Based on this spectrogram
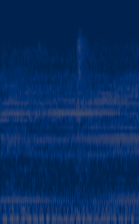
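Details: Spirit Halloween possessed pumpkin animatronic, plugged in: it talks but won't move; low steady motor hum spinning freely with no load change, so the motor runs but isn't driving the back-and-forth mechanism.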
